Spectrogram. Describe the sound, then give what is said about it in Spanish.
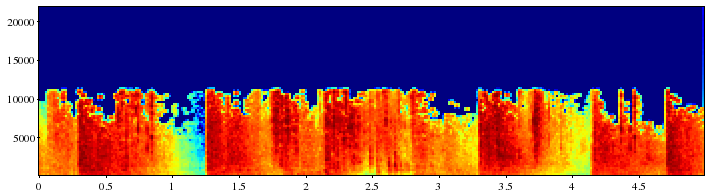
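Gunfire rattles through a shootout inside a church as shooters advance on others hiding among the pews. Loud, dense bursts of shots follow one another in rapid volleys throughout. “Ethan y Malcolm avanzan tiroteando a los otros que están escondidos entre los bancos.”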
